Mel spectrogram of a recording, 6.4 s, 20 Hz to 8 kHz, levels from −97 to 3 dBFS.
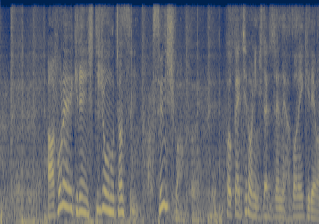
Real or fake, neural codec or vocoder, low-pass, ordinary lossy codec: fake; codec, 16 kHz, 1 kbps, X-Codec, WavLM features, trained on Multilingual LibriSpeech; 7.2 kHz; none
